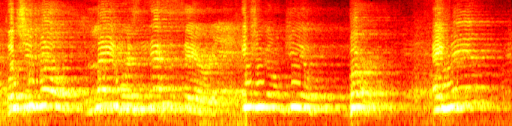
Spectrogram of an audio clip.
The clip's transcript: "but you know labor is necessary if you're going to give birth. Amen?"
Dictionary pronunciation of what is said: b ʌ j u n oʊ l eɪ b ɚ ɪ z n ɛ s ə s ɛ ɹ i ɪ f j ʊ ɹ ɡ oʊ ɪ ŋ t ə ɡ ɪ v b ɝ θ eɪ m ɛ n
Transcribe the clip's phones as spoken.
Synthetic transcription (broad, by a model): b ʌ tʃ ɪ n oʊ l eɪ b ɚ ɪ z n ɛ s ə s ɛ ɹ i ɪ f j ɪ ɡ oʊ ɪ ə ɡ ɪ v b ɝ θ eɪ m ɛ n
